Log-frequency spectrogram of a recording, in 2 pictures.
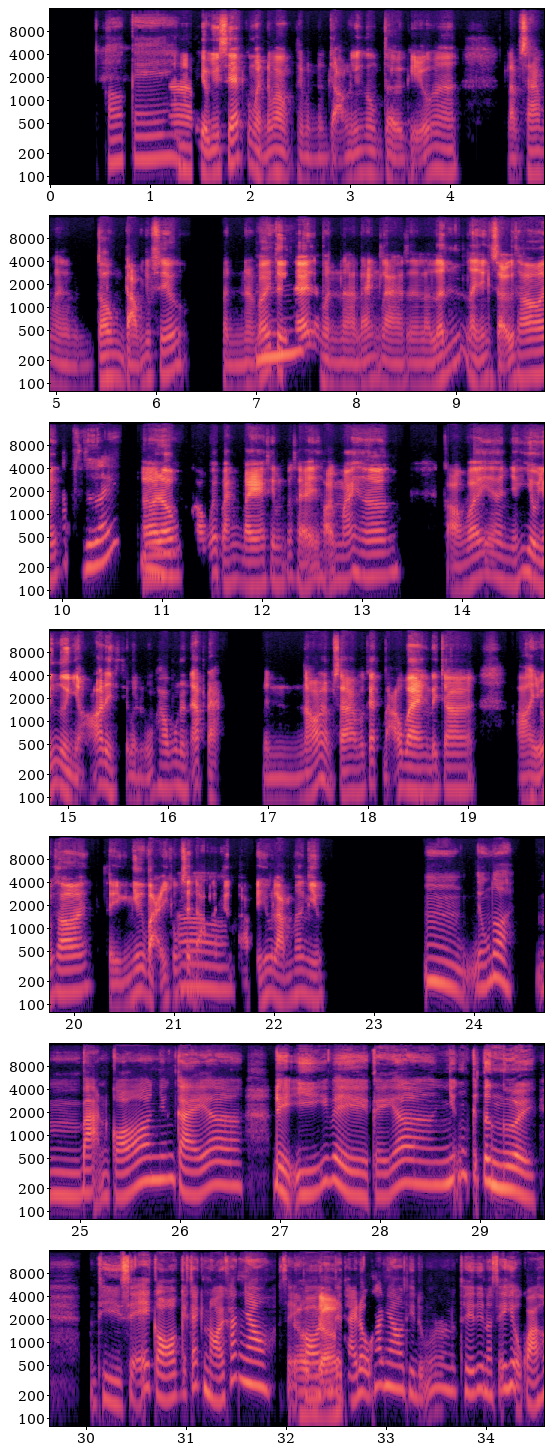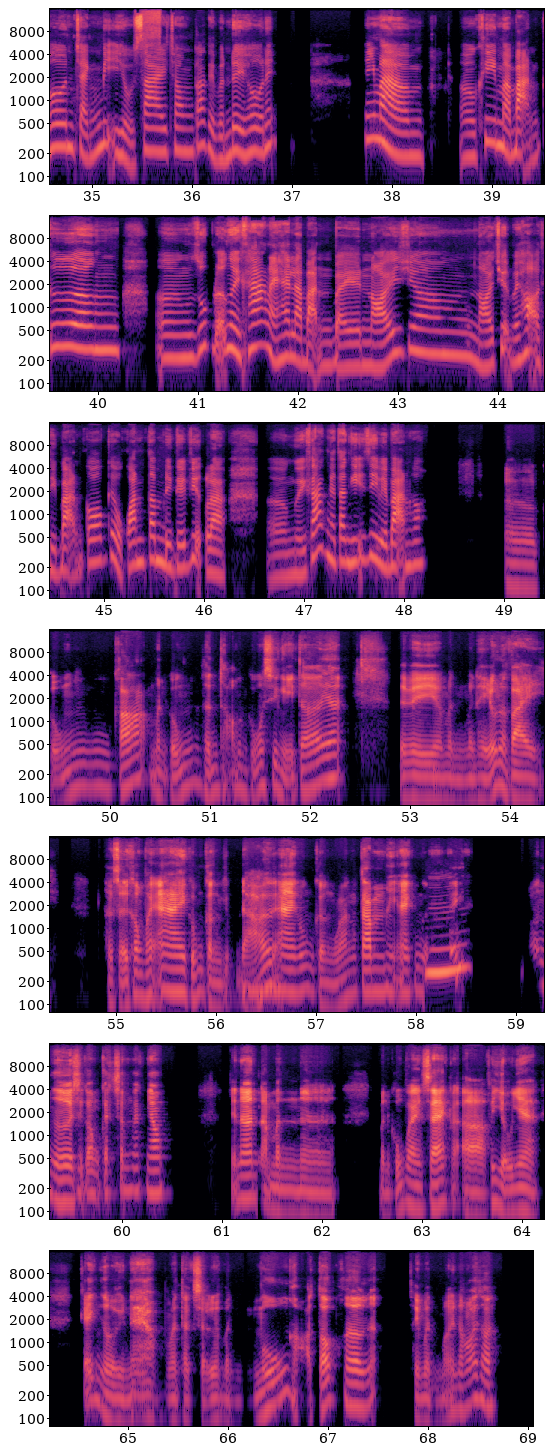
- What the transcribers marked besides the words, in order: other background noise; tapping; background speech; "quan" said as "phan"
- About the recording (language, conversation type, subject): Vietnamese, podcast, Bạn nên làm gì khi người khác hiểu sai ý tốt của bạn?
- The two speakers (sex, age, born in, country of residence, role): female, 30-34, Vietnam, Vietnam, host; male, 30-34, Vietnam, Vietnam, guest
